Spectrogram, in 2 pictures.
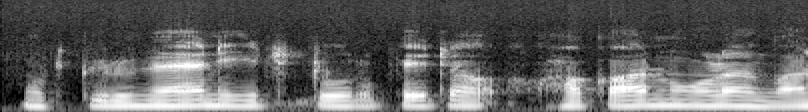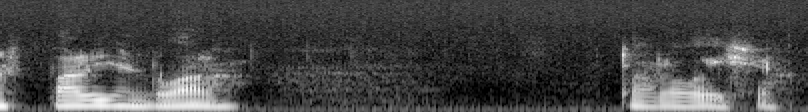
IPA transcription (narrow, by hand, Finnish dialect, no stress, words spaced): mut kyl mæː niːt turpeitɑ hɑkɑˑnu oleŋ ɡ̊ɑn̞s pɑljon tuɑlɑ tɑloisɑ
